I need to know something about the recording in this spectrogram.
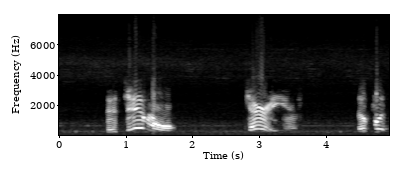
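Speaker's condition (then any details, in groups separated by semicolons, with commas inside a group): Cerebral palsy; bedbound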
